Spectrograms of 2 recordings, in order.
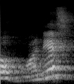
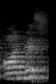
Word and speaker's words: honest: लेकिन आपको ये याद रखना है कि HONEST में एच जो है स्पेलिंग में आता है, लेकिन जब हम इस वर्ड को प्रोनाउंस करते हैं तो इसमें एच साइलेंट होता है और इसमें किसका साउंड आता है, ओ का साउंड आता है.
